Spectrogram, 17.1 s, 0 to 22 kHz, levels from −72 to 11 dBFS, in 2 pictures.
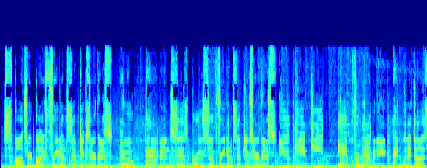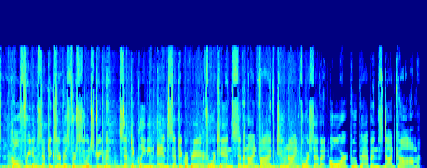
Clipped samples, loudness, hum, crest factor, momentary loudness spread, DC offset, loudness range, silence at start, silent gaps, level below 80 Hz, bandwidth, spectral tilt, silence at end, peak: under 0.1%; -20 LUFS; none; 16 dB; 3 LU; under 0.1%; 1 LU; 0 s; none; -24 dBFS; 16.5 kHz; -4 dB/octave; 0.15 s; -4 dBFS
